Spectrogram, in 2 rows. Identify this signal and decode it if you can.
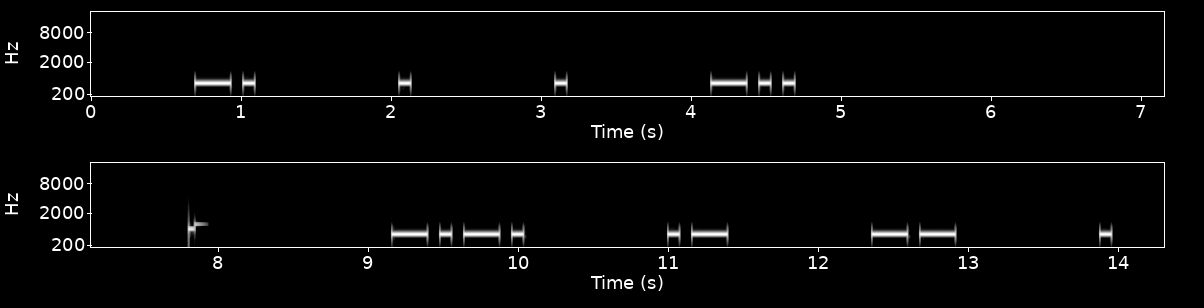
Morse code, heard as a keyed tone, about 15 wpm, spaced as for 7 wpm, 700 Hz. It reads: NEED CAME
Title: 4x Character Spacing - Top 300 Words - 15wpm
